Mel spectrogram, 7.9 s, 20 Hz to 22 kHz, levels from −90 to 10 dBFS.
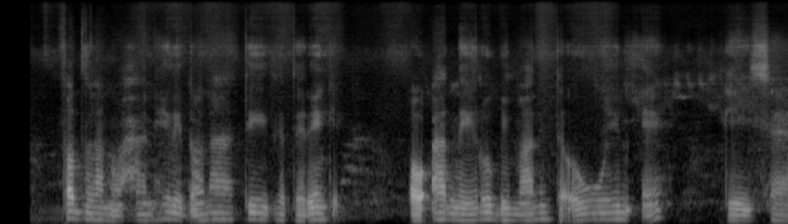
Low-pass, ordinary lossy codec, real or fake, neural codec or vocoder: none; none; fake; codec, 44.1 kHz, 7.8 kbps, DAC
